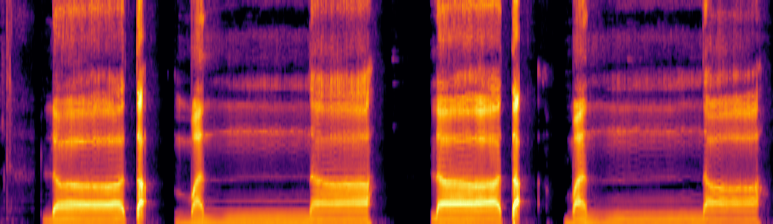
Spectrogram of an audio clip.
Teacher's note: لام الف زبر لا، تا حمزہ زبر تا، لا تا، میم نون زبر من، لا تا من، نون الف زبر نا، لا تا من نا، لا تا من نا۔ جب یہاں پر نون جب پڑھ لیں گے نا تو ہونٹ کو گول کر کے پیش کا اشارہ دیں گے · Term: اشمام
